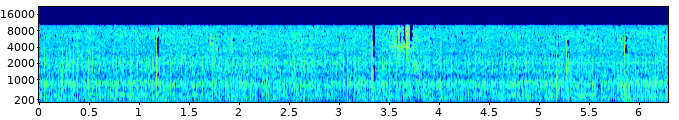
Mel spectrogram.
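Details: A row of four pet cats purring in unison, an even rough droning hum without pause, punctuated by a handful of brief clicks and ticks.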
